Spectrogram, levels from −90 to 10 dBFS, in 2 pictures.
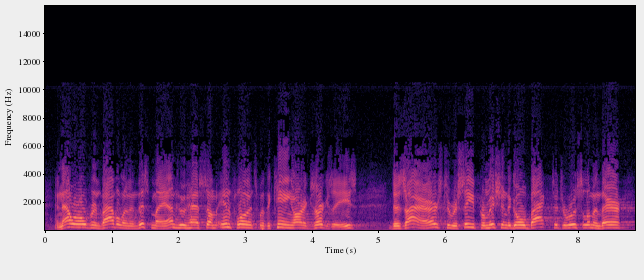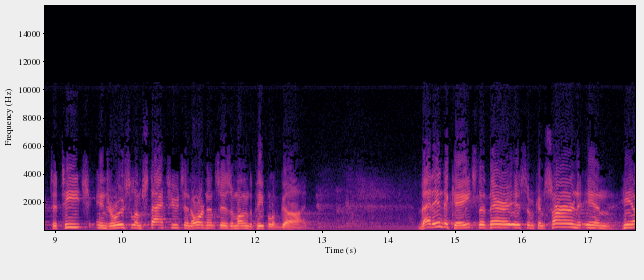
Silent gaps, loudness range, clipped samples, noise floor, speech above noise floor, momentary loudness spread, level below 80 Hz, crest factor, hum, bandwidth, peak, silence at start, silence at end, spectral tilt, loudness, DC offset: none; 3 LU; under 0.1%; -44 dBFS; 27 dB; 6 LU; -54 dBFS; 12 dB; 60 Hz at -50 dBFS; 7.2 kHz; -6 dBFS; 0.15 s; 0 s; -7.5 dB/octave; -18 LUFS; under 0.1%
